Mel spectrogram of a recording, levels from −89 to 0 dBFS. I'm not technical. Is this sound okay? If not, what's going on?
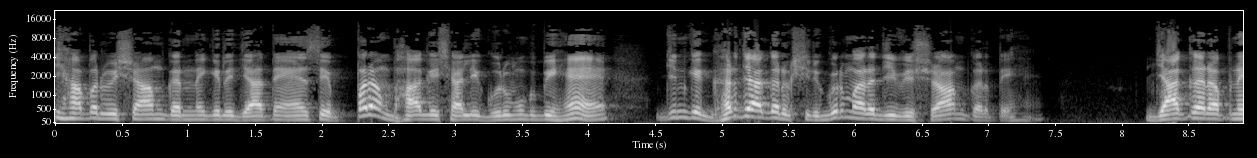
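No. From 6.72 to 7.54 s the speech abruptly quietens without going silent: one channel likely drops out, leaving only the other.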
